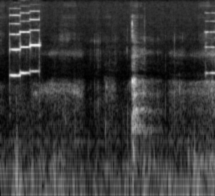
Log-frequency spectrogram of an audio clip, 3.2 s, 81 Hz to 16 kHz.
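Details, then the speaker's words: Bayangtoys X21 dual-GPS quadcopter at startup: short, high electronic beeps in quick bursts warning that its power switch is still off. "and hear that beeping like I mentioned that means our onoff switch is off"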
